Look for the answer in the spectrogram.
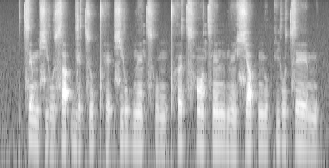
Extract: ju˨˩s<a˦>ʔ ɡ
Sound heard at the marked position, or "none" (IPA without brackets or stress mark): a˦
